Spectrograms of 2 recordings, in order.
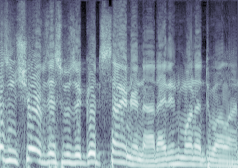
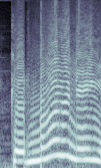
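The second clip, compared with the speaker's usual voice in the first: mock-sweet, higher-pitched greeting; sweet sister voice; 5 semitones higher, much slower than usual. Sweet voice sister greeting you at the center, sugary. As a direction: sing out a sugary hello in imitation. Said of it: "sweet voice sister going".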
